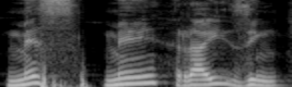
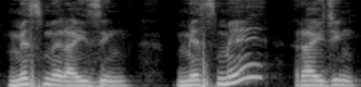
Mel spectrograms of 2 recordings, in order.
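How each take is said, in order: First: मेस में rising drawn out slowly, syllable by syllable; teacher modelling मेस में rising at half speed; slow spelled-out demo. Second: Said in the usual way. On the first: Shown as a demonstration. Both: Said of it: "तो पूरी meaning".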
